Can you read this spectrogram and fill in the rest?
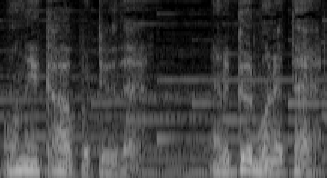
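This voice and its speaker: An actor playing a gruff, plain-spoken leader of a hobo gang in an audio drama. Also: male voice, on the low side, lively intonation, a little fast, over music, lightly acted. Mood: steady, reassuring.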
